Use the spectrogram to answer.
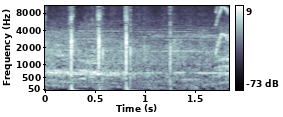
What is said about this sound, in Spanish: Un aplauso a don Fernando, nuestro gran. gracias!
